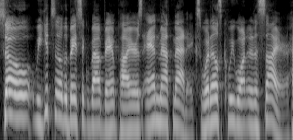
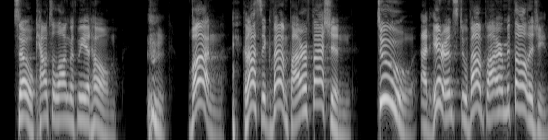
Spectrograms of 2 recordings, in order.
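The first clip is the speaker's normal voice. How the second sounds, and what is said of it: Bad Count von Count vampire accent. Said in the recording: “My accent's horrible.”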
